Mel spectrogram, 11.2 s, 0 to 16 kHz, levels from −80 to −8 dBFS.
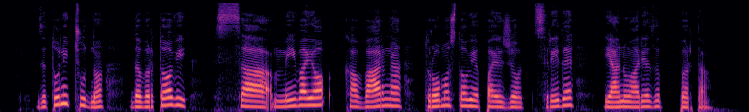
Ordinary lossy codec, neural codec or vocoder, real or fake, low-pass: AAC, 64 kbps; none; real; 14.4 kHz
